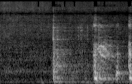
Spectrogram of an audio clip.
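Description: Chili and spices hit hot oil in a frying pan for Indian shahi paneer, bursting into a loud close sizzle, followed by sharp scraping stirs and further hissing flare-ups.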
